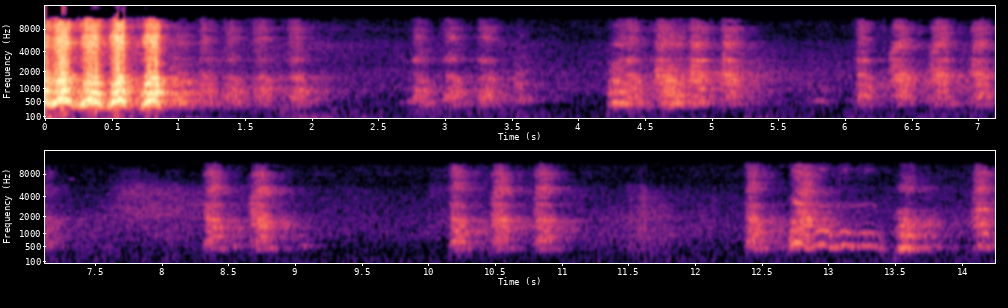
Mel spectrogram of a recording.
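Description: A dog barking: a loud burst of about four quick barks at the start, then quieter runs of barks every second or two.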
